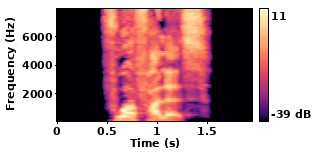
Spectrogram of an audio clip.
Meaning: genitive of Vorfall
- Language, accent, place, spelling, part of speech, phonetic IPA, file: German, Germany, Berlin, Vorfalles, noun, [ˈfoːɐ̯faləs], De-Vorfalles.ogg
